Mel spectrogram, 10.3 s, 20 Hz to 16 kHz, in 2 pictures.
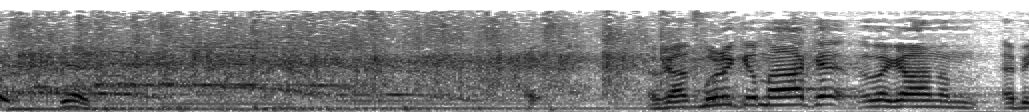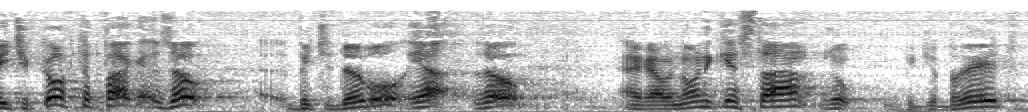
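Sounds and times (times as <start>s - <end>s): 
cheer: 0.0s - 3.0s
group applause: 0.0s - 4.0s
speech: 0.3s - 0.8s, 2.6s - 10.2s.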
